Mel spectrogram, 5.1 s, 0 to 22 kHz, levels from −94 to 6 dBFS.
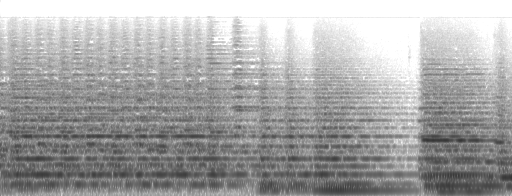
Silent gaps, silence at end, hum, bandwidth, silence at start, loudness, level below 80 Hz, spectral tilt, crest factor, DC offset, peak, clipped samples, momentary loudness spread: none; 0 s; none; 13.5 kHz; 0 s; -20 LUFS; -36 dBFS; -5.5 dB/octave; 14 dB; under 0.1%; -6 dBFS; under 0.1%; 8 LU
